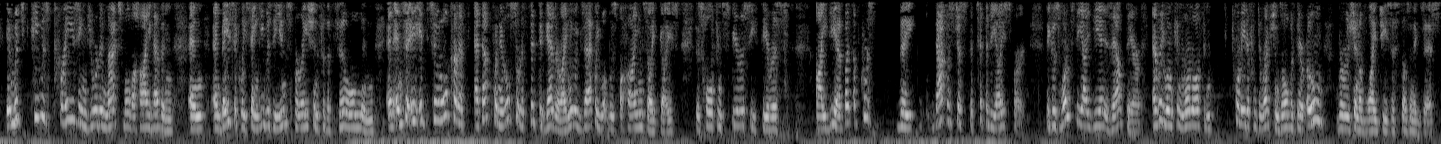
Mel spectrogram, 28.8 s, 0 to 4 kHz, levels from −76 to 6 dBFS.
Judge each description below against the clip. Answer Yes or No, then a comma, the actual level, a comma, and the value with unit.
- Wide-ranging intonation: No, average, 4.2 semitones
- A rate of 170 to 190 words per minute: Yes, average, 185 wpm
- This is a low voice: No, medium, 180 Hz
